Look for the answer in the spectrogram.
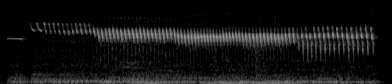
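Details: Training song of a canary from Pati, Central Java, for luring silent canaries and youngsters into singing: a brief thin note, then rapid pulsed rolls stepping downward into a steady buzzy trill, ending in a coarser rattle.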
